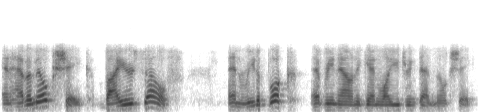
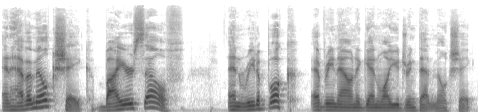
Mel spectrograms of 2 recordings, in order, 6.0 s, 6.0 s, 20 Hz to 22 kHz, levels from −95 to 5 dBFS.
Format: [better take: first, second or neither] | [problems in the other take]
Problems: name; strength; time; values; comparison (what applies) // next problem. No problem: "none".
second | phone-call audio; poor line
